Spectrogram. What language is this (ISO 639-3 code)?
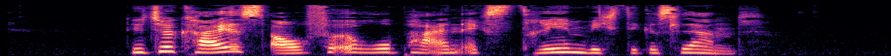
deu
